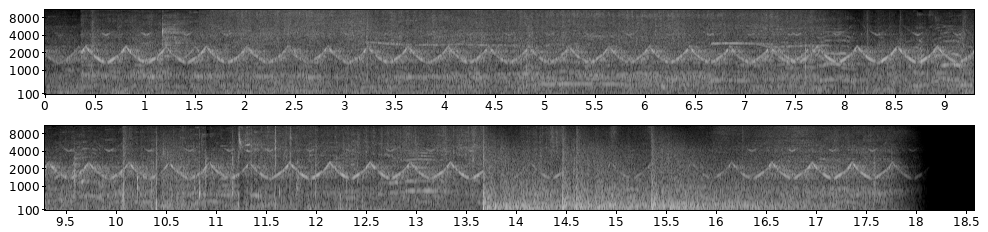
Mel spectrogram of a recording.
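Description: An electronic alarm or siren wailing rapidly up and down, about two and a half sweeps a second, over street noise. A few sharp bangs stand out in the second half.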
